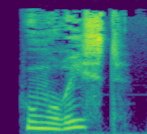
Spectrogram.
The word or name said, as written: humorist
